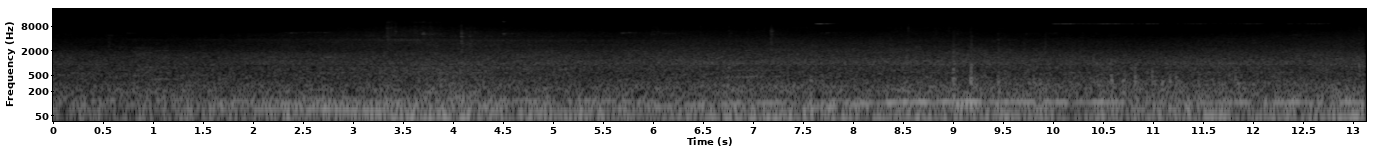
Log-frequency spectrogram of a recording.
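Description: City street traffic: a steady low rumble of vehicle engines and road noise, growing somewhat louder about two-thirds of the way through.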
